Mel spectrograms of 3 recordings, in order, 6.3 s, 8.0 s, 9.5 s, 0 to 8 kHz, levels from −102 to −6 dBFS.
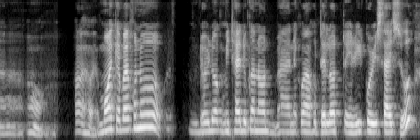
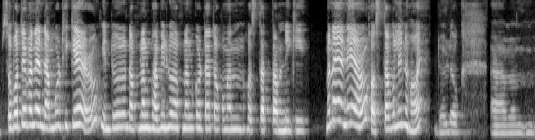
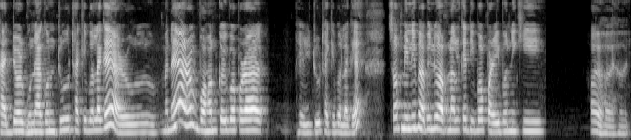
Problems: none marked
